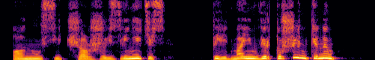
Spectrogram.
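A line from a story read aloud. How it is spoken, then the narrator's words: Menacing wizard's hiss. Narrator (Russian): угрожающе прошипел волшебник Алеша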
